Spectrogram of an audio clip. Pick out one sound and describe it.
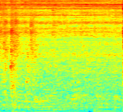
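Water runs from a tap into a basin.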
